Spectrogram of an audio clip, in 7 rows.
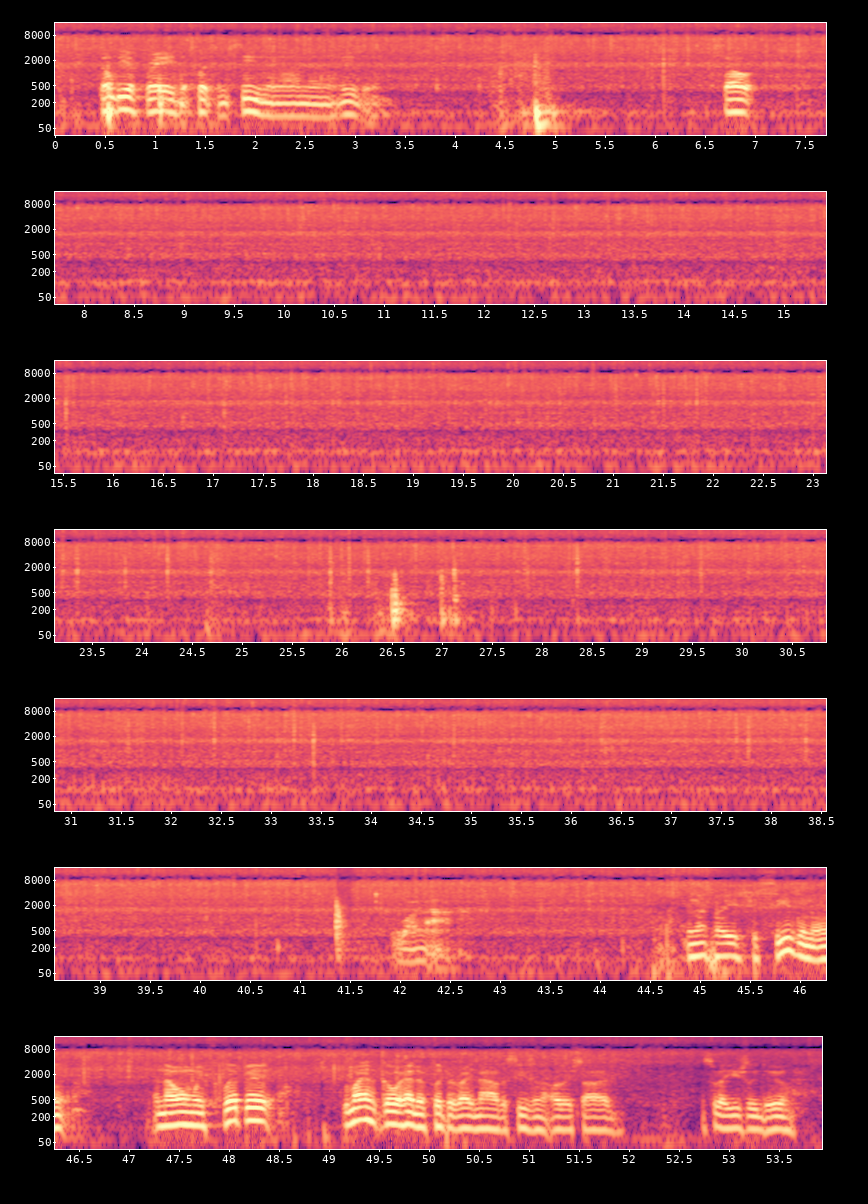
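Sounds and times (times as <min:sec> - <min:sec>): burger patties sizzling on grill: 0:00.0 - 0:53.9
brief knocks: 0:26.4 - 0:27.3.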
